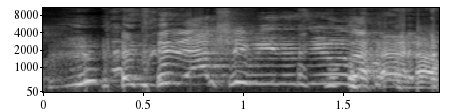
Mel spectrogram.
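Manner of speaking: high laughing protest. Real, not acted. Laughing at own mistake.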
